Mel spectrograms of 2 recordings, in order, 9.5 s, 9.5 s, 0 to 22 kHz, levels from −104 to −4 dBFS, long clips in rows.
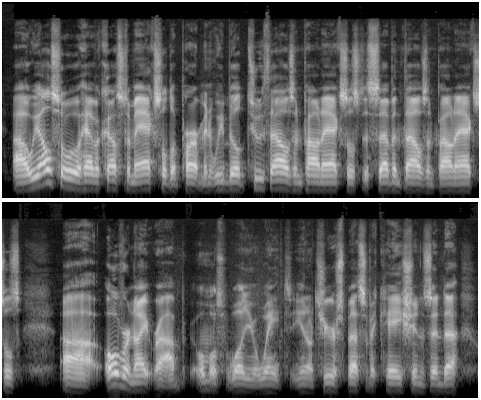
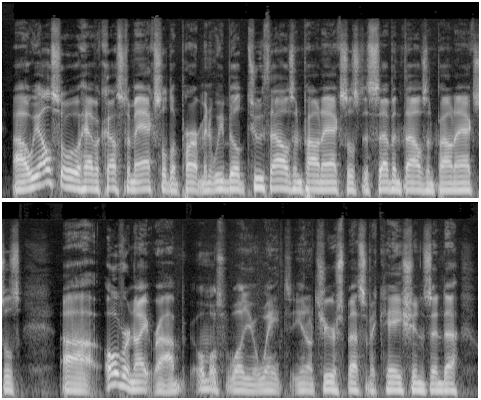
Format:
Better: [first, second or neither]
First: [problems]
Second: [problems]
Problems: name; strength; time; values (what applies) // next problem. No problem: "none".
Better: second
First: thin; very; fading below 400 Hz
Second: none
